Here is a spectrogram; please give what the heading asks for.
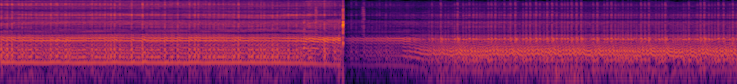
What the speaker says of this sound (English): Idle's really low, man. It almost wants to die, but she doesn't.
